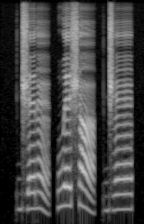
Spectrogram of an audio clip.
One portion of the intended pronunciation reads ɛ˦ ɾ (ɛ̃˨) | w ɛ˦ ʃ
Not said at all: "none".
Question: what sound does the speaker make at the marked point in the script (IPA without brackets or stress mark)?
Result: ɛ̃˦˨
